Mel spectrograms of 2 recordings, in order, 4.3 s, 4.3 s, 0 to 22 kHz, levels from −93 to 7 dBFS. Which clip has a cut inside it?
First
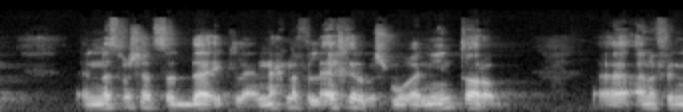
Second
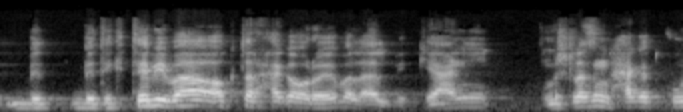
first; 1 cut; at 2.3 s

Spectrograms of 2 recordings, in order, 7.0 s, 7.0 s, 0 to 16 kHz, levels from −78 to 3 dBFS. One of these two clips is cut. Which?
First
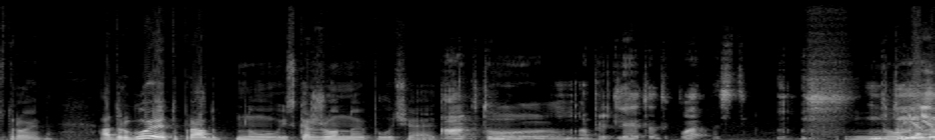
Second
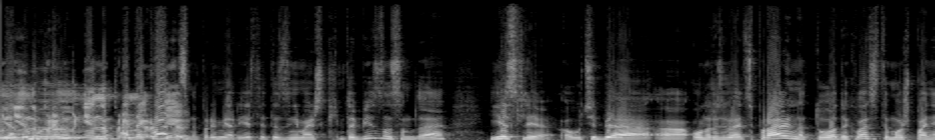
second; 1 cut; at 1.4 s

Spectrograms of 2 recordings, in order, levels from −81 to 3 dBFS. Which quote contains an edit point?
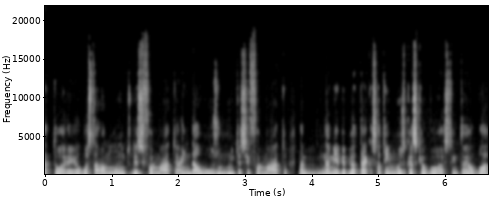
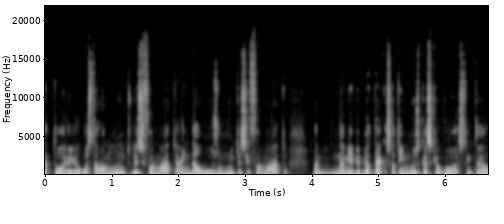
first; 1 cut; at 3.7 s

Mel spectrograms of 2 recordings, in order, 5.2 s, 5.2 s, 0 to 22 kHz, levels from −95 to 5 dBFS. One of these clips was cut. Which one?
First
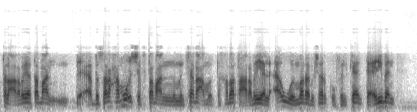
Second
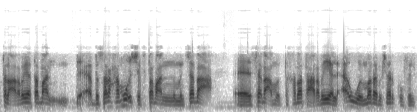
first; 1 cut; at 2.3 s

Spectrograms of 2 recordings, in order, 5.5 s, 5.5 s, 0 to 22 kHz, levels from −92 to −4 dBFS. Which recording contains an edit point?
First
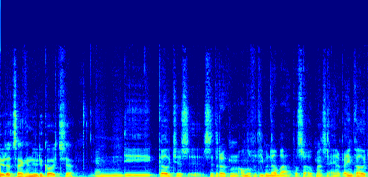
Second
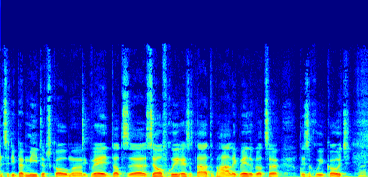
second; 2 cuts; at 1.2 s, 4.5 s

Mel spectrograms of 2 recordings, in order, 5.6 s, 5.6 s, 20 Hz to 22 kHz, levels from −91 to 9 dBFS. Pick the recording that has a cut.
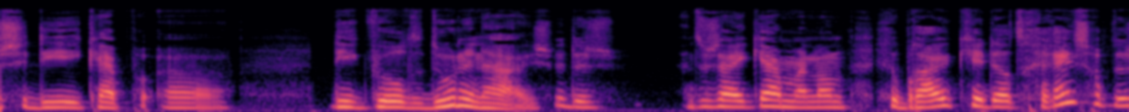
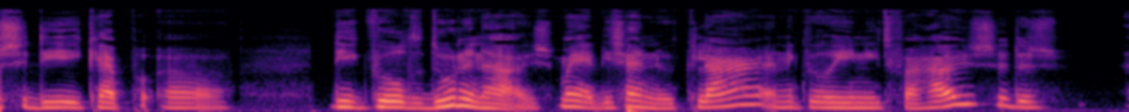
first; 2 cuts; at 2.8 s, 4.3 s

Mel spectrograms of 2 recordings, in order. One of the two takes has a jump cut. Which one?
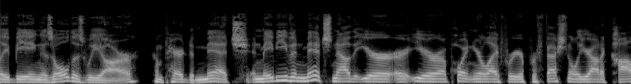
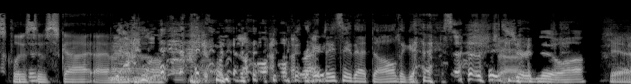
second; 1 cut; at 3.2 s

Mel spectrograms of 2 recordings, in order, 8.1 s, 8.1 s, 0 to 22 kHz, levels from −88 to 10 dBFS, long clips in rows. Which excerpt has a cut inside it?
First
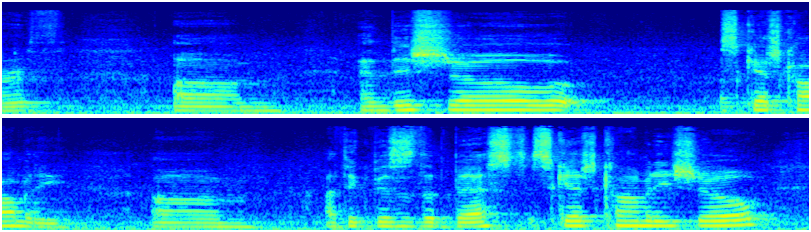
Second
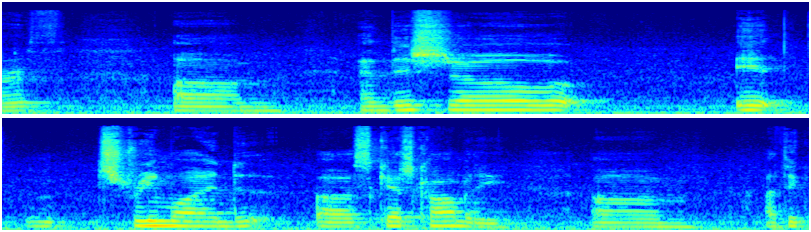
first; 1 cut; at 3.6 s

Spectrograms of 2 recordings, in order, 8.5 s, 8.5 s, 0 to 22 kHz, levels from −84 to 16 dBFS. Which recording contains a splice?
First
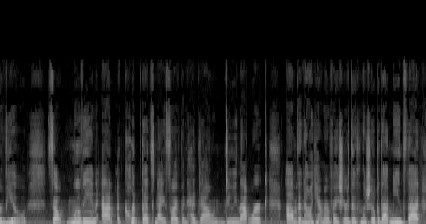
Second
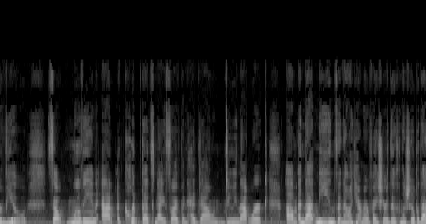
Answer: first; 1 cut; at 5.9 s

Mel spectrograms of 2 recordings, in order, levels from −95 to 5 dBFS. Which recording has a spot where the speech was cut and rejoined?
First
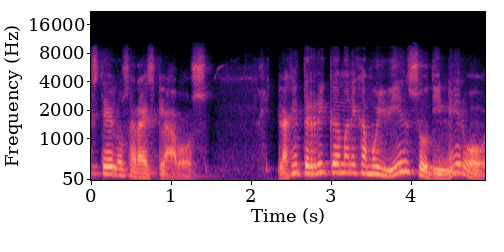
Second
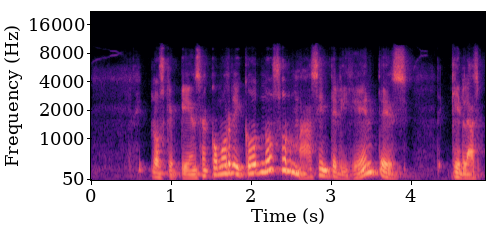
first; 1 cut; at 2.3 s

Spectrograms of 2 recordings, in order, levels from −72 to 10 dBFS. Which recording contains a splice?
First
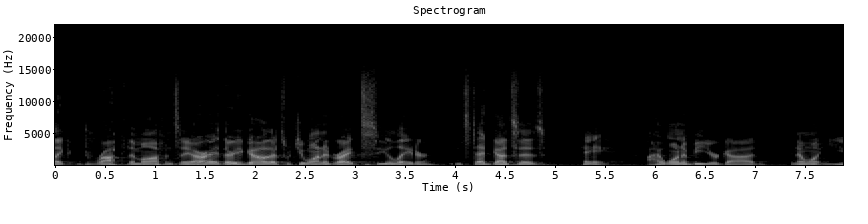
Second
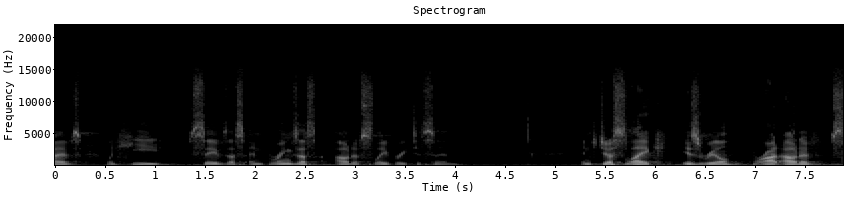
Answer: first; 1 cut; at 3.9 s

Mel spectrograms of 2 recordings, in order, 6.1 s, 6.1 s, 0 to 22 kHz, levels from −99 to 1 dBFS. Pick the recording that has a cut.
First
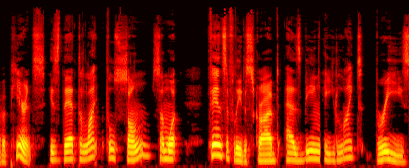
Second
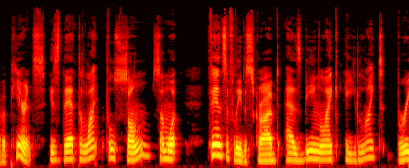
first; 1 cut; at 4.8 s

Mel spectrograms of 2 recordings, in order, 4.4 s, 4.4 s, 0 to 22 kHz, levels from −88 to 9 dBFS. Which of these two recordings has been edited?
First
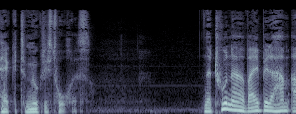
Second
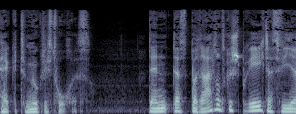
second; 1 cut; at 2.2 s

